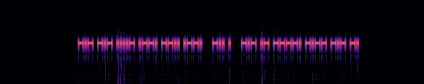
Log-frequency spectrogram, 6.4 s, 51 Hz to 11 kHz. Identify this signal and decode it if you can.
Morse code, heard as a keyed tone, about 46 wpm, 700 Hz. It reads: KK4PZP DE KA9YKN
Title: USA Callsign DE Callsign - 6 Characters - 50wpm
